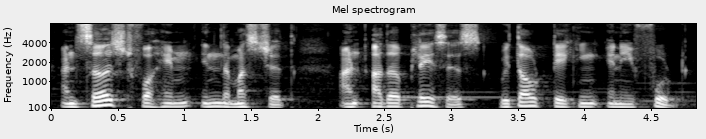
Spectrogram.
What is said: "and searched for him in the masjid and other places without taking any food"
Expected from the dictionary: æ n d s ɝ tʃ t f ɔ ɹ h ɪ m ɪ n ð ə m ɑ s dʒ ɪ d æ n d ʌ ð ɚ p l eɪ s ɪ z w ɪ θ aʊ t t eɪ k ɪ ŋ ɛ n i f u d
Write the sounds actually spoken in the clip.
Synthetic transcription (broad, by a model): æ n d s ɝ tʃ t f ɔ ɹ h ɪ m ɪ n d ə m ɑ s tʃ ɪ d æ n d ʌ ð ɚ p l eɪ s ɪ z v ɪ t aʊ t t eɪ k ɪ ŋ ɛ n i f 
